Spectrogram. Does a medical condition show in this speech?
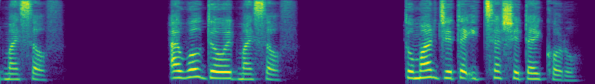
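No.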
